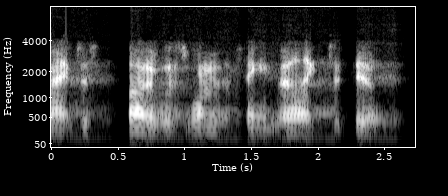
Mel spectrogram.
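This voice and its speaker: A man with an American accent at a moderate pace. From New York (Long Beach, Long Island). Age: 30s. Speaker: comedian. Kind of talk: podcast interview.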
